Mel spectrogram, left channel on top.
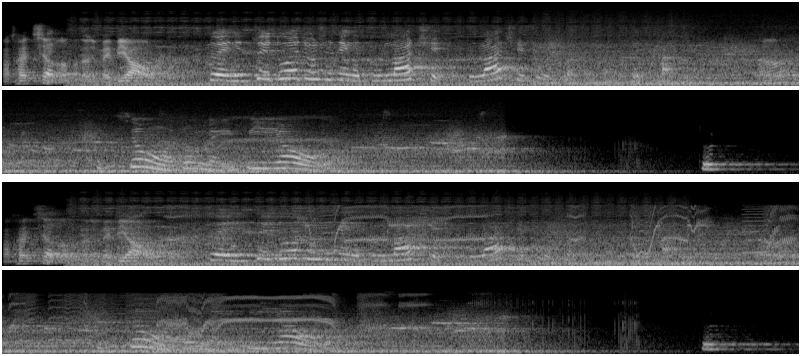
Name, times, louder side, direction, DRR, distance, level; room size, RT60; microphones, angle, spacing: voice 1, 0.0-1.8 7.6-8.2, left 3 dB, 85° left, 7 dB, 0.7 m, -27 dB
sound 1, 0.6-6.9, equal, 10° right, 1.3 m, -33 dB
sound 2, 1.0-5.0 5.6-5.8 6.3-12.3 12.6-14.3, right 6 dB, 80° right, 0.4 m, -38 dB
voice 2, 2.1-6.7 9.1-11.4 15.0-15.1, left 4 dB, 60° left, 5 dB, 0.4 m, -24 dB
sound 3, 5.3-13.0, left 1 dB, 40° left, 0.8 m, -30 dB
9.8 x 5.6 x 6.8 m, 2.4 s
head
